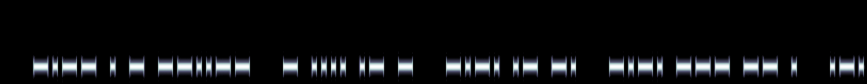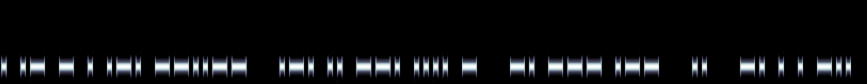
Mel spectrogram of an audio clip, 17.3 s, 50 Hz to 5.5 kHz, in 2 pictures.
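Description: Morse code, heard as a keyed tone, about 25 wpm, 600 Hz. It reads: YET, THAT CAN COME LATER, RIGHT NOW I NEED
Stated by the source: Morse edition of the Foundations of Amateur Radio episodes.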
